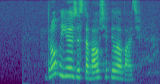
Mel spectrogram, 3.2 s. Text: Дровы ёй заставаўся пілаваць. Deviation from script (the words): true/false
false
